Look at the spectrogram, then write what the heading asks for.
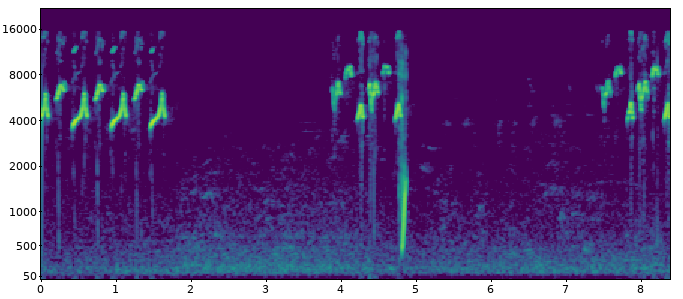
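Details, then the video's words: Cinereous tit in full song: short bursts of high, sharp two-part notes repeated about twice a second, broken by quiet pauses, with one fast downward-sweeping note near the middle. "suara GELATIK BATU gaCoR"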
